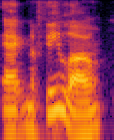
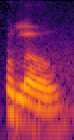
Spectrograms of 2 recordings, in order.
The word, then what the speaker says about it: Agnifilo: And they actually have Mark Agnifilo deliver, and I said his name right finally.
